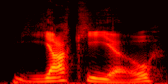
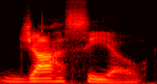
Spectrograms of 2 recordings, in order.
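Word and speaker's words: iacio: here below and then the j is always the y as in yet so the word here at the bottom is yakiyo not jacio uh and what's important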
